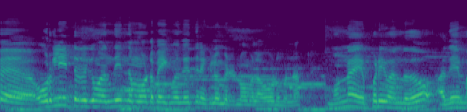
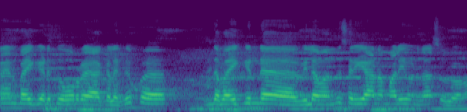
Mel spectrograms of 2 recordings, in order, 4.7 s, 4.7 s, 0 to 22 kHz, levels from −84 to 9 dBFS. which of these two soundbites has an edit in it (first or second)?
first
